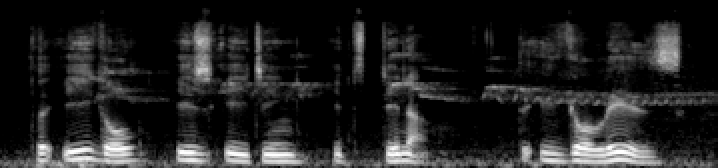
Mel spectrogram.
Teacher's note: So words that finish with a consonant sound, like eagle, and if the next word starts with a vowel sound, like is, then we're going to join the L sound of eagle with the I sound of is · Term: link the words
